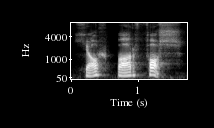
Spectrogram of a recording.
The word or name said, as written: Hjálparfoss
